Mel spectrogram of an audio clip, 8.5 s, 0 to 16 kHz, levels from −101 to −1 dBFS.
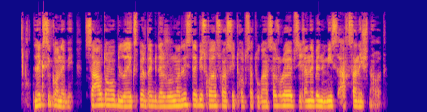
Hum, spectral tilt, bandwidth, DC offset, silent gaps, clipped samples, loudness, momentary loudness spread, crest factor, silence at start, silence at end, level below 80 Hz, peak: none; -3.5 dB/octave; 11.5 kHz; under 0.1%; 1.65-1.70 s; under 0.1%; -14 LUFS; 9 LU; 16 dB; 0.45 s; 0.95 s; -56 dBFS; 0 dBFS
